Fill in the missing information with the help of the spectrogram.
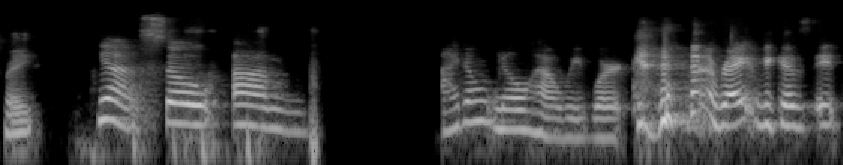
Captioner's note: chuckling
